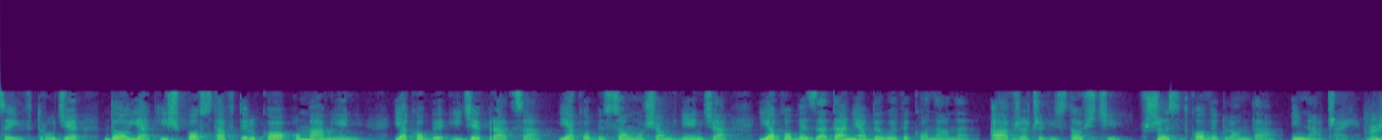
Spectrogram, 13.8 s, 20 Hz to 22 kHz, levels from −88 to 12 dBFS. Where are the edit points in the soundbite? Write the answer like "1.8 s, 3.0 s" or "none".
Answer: 1.0 s, 9.8 s, 11.3 s, 12.8 s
